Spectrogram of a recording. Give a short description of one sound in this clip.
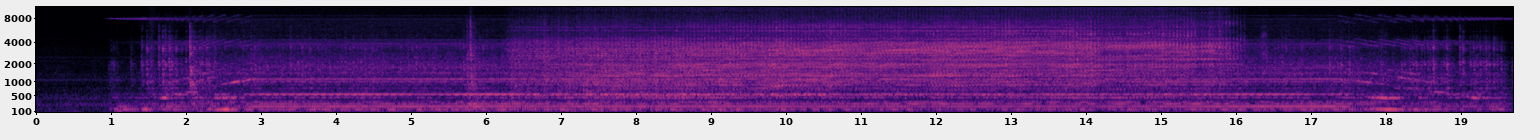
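A lathe motor starts up and hums steadily.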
